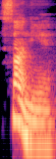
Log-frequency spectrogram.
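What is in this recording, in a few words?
"sled", Romanian; gcompris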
